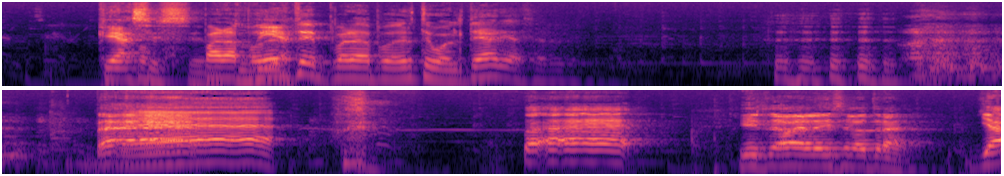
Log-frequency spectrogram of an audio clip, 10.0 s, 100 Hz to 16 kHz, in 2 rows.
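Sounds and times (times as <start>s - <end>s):
speech: 0.5s - 3.0s, 3.8s - 7.0s, 7.6s - 9.9s
person making short voiced chuckling noises: 3.8s - 7.0s
person mimicking a goat with loud wavering bleats: 5.4s - 6.4s.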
